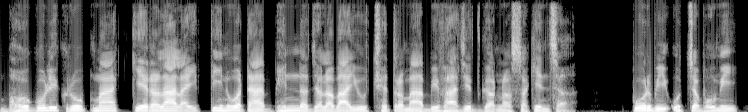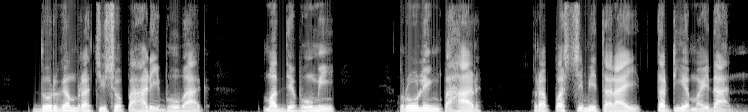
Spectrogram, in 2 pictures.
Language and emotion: Nepali, neutral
